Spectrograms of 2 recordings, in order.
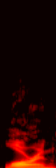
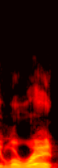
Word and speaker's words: Lauren: ralph lauren saying that it's pronounced lauren like a girl wow okay so you're a jerk off if you say laurent yes ralph you're trying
